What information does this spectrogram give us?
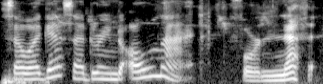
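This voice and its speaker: A woman's voice: medium pitch, lively intonation, unhurried, darkish tone, no room sound. A woman voicing a spirited, boastful country child from a storybook, telling the tale in a folksy, emphatic, dramatic way. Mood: excited, indignant.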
